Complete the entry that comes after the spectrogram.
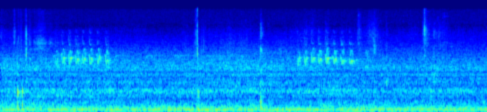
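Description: A small songbird gives a short, rapid trill twice, about a second in and again around five seconds, over a steady low outdoor rumble. No gunshot is heard.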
